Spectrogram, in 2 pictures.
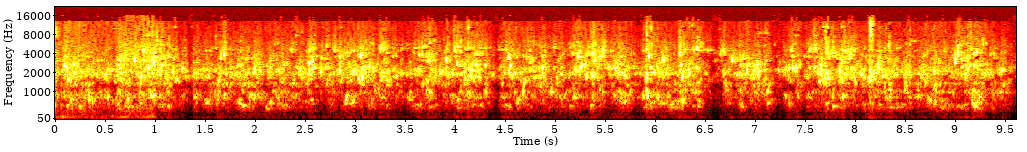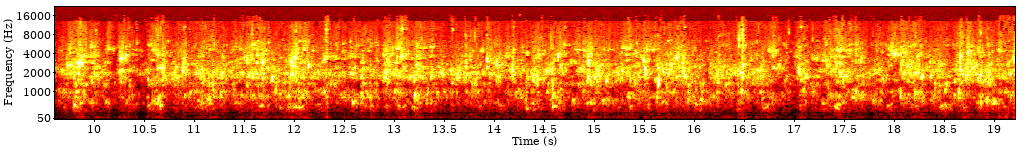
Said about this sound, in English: The water can carry you with ease. There is no resistance, just the gentle stream flowing softly, washing away your struggles, allowing you to surrender.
